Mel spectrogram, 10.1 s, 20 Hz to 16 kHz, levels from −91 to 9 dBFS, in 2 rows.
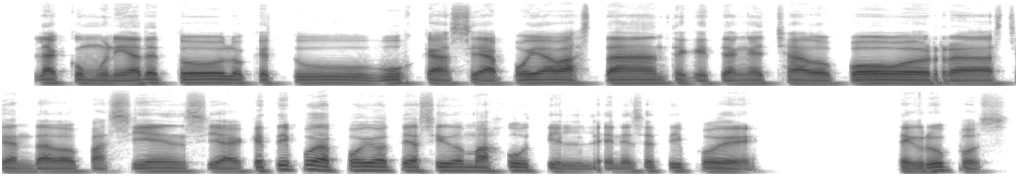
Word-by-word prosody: la 115 Hz, -1 st, +2 dB
comunidad 105 Hz, -2 st, 0 dB
de 120 Hz, -, +2 dB
todo 115 Hz, +3 st, +3 dB
lo 110 Hz, -2 st, -1 dB
que -, -, -3 dB
tú 110 Hz, 0 st, -3 dB
buscas, 105 Hz, -2 st, 0 dB
se 100 Hz, 0 st, +1 dB
apoya 105 Hz, +4 st, +2 dB
bastante, 110 Hz, 0 st, +2 dB
que 100 Hz, -1 st, -5 dB
te 100 Hz, -, -1 dB
han 100 Hz, -, -4 dB
echado 100 Hz, -1 st, 0 dB
porras, 105 Hz, -1 st, +3 dB
te -, -, -3 dB
han 100 Hz, 0 st, -4 dB
dado 100 Hz, -1 st, +1 dB
paciencia? 105 Hz, +1 st, -3 dB
¿Qué 115 Hz, +4 st, -3 dB
tipo 155 Hz, +4 st, -2 dB
de -, -, +7 dB
apoyo 135 Hz, 0 st, +1 dB
te 125 Hz, 0 st, -1 dB
ha -, -, -1 dB
sido 125 Hz, +1 st, -1 dB
más 115 Hz, -3 st, 0 dB
útil 110 Hz, -6 st, -4 dB
en 100 Hz, 0 st, -6 dB
ese 105 Hz, +3 st, -6 dB
tipo 110 Hz, -2 st, -3 dB
de 95 Hz, 0 st, -2 dB, 0.7 s
de 105 Hz, -, -1 dB
grupos? 115 Hz, -3 st, -2 dB
105 Hz, 205 wpm, -24 LUFS, 100-115 Hz, 0.7 s, de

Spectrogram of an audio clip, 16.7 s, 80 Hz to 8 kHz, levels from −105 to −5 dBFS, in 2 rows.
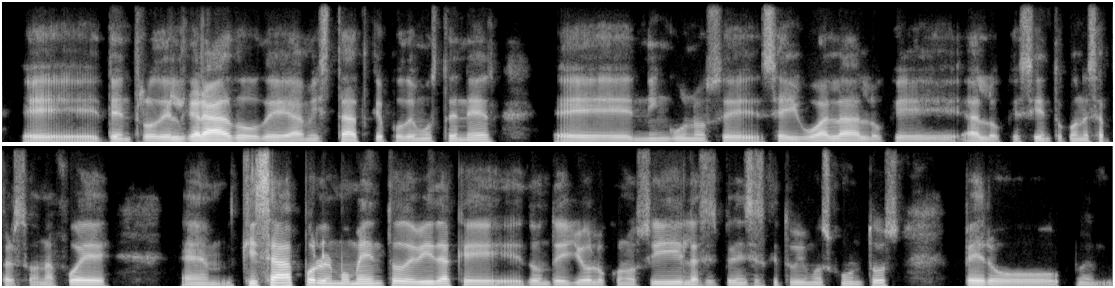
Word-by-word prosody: eh, -, -, -1 dB
dentro 105 Hz, 0 st, 0 dB
del 95 Hz, -1 st, +2 dB
grado 110 Hz, +1 st, +7 dB
de 95 Hz, -2 st, +1 dB
amistad 95 Hz, +4 st, +1 dB
que -, -, -3 dB
podemos 100 Hz, +2 st, -5 dB
tener, 115 Hz, +3 st, -1 dB, 0.4 s
eh, 95 Hz, 0 st, -1 dB
ninguno 105 Hz, +1 st, -5 dB
se 95 Hz, -1 st, -4 dB
se 95 Hz, -, -2 dB
iguala 100 Hz, +3 st, +1 dB
a -, -, +1 dB
lo 90 Hz, -2 st, -6 dB
que 90 Hz, 0 st, -7 dB
a 95 Hz, -, +1 dB
lo 90 Hz, -1 st, -5 dB
que -, -, -14 dB
siento 100 Hz, -1 st, -6 dB
con 100 Hz, 0 st, -6 dB
esa 100 Hz, -, -5 dB
persona. 90 Hz, +1 st, -6 dB
Fue, 105 Hz, 0 st, +3 dB, 0.5 s
em, 95 Hz, +2 st, -4 dB
quizá 145 Hz, +3 st, +8 dB
por 150 Hz, -3 st, +4 dB
el 130 Hz, -, +1 dB
momento 125 Hz, +1 st, +2 dB
de 120 Hz, -, +3 dB
vida, 120 Hz, +2 st, +4 dB
que 100 Hz, -3 st, -2 dB
donde 100 Hz, -2 st, -2 dB
yo 105 Hz, +2 st, 0 dB
lo 110 Hz, 0 st, -5 dB
conocí, 115 Hz, +3 st, -3 dB
las 100 Hz, -1 st, -2 dB
experiencias 100 Hz, +2 st, -6 dB
que -, -, -12 dB
tuvimos 105 Hz, 0 st, -6 dB
juntos, 120 Hz, +5 st, -5 dB, 0.5 s
pero, 95 Hz, -2 st, -1 dB
mm, 100 Hz, -2 st, -10 dB
100 Hz, 160 wpm, -24 LUFS, 95-110 Hz, 0.5 s, quizá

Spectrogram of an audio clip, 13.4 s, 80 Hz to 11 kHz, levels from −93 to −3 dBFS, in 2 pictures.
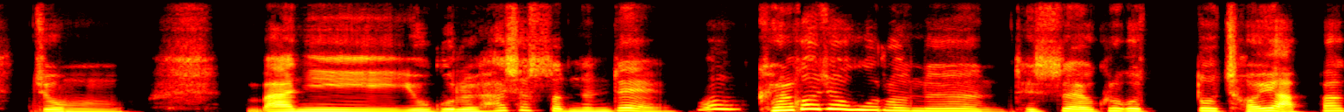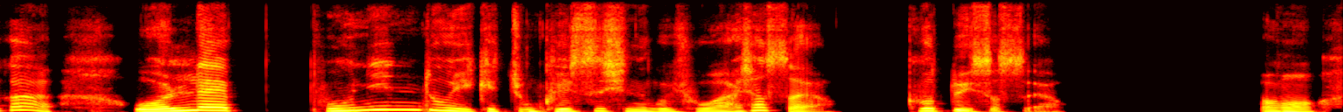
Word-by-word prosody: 좀 150 Hz, -8 st, -3 dB, 0.6 s
많이 165 Hz, -2 st, +3 dB
요구를 170 Hz, +3 st, +1 dB
하셨었는데 215 Hz, -, -1 dB
어 400 Hz, -1 st, -2 dB
결과적으로는 275 Hz, -, +1 dB
됐어요. 190 Hz, +1 st, 0 dB
그리고 225 Hz, +2 st, +1 dB, 0.2 s
또 240 Hz, -1 st, +1 dB
저희 215 Hz, +3 st, +2 dB
아빠가 245 Hz, -, 0 dB, 0.4 s
원래 265 Hz, +9 st, +5 dB, 0.4 s
본인도 300 Hz, +4 st, +1 dB
이렇게 190 Hz, -3 st, -2 dB
좀 170 Hz, -1 st, -6 dB
글 195 Hz, +3 st, +1 dB
쓰시는 195 Hz, -2 st, -2 dB
걸 145 Hz, -2 st, -3 dB
좋아하셨어요. 125 Hz, -, -2 dB, 0.4 s
그것도 230 Hz, +1 st, 0 dB
있었어요. -, -, -6 dB, 1.0 s
어. 175 Hz, -6 st, 0 dB
200 Hz, 260 characters per minute, -22 LUFS, 170-265 Hz, 1.0 s, 원래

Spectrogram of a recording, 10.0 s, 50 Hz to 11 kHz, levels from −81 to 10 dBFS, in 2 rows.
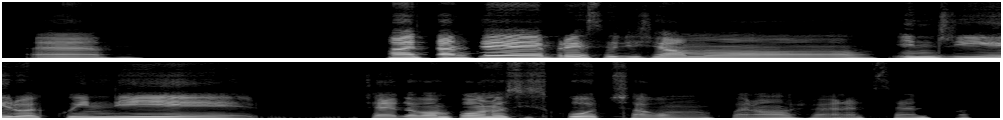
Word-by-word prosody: Eh. 175 Hz, +1 st, -6 dB, 1.4 s
Ma 245 Hz, 0 st, +6 dB
in 235 Hz, 0 st, +4 dB
tante 255 Hz, +1 st, +6 dB
prese, 230 Hz, -1 st, +1 dB
diciamo, 195 Hz, -3 st, -5 dB
in 205 Hz, 0 st, 0 dB
giro 210 Hz, +2 st, -2 dB
e 200 Hz, -, -5 dB
quindi 205 Hz, -5 st, -2 dB, 0.5 s
cioè 175 Hz, -7 st, -6 dB
dopo 180 Hz, +1 st, -5 dB
un 200 Hz, +1 st, -2 dB
po' 205 Hz, -, -2 dB
uno 210 Hz, 0 st, +2 dB
si 195 Hz, -2 st, -17 dB
scoccia 185 Hz, -3 st, -7 dB
comunque, 170 Hz, -1 st, -16 dB
no, 195 Hz, +1 st, -12 dB
cioè 185 Hz, -1 st, -19 dB
nel 180 Hz, -, -17 dB
senso. 190 Hz, +1 st, -19 dB
200 Hz, 130 wpm, -23 LUFS, 185-210 Hz, 1.4 s, Ma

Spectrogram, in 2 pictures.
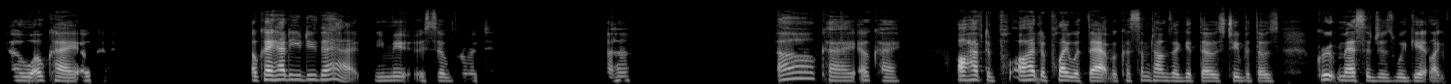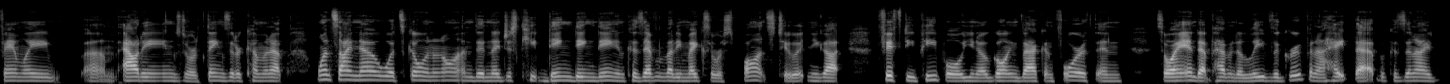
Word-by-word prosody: Oh, 175 Hz, -1 st, 0 dB
okay. 170 Hz, -4 st, +2 dB
Okay. 450 Hz, -, -7 dB, 1.4 s
Okay. 220 Hz, -1 st, +8 dB
How 225 Hz, +1 st, +7 dB
do 225 Hz, -, -3 dB
you 220 Hz, -, -2 dB
do 220 Hz, +1 st, -4 dB
that? 225 Hz, +2 st, 0 dB
You 175 Hz, 0 st, -10 dB
mute 185 Hz, 0 st, -3 dB
eh, -, -, -11 dB
so 175 Hz, -, -3 dB
from 165 Hz, +1 st, -16 dB
a -, -, -11 dB
t -, -, -20 dB, 1.2 s
Uh-huh. 185 Hz, +2 st, -6 dB, 1.5 s
Okay. 240 Hz, -9 st, -1 dB
Okay. 165 Hz, -4 st, -4 dB, 0.6 s
I'll 205 Hz, -, +8 dB
have 215 Hz, 0 st, +3 dB
to 185 Hz, -, -4 dB
pl 165 Hz, -, -12 dB
I'll 200 Hz, -, +6 dB
have 215 Hz, 0 st, +5 dB
to 190 Hz, -, 0 dB
play 190 Hz, +2 st, +4 dB
with 170 Hz, -1 st, -3 dB
that 165 Hz, -2 st, +7 dB
because 165 Hz, 0 st, -6 dB
sometimes 185 Hz, -2 st, -2 dB
I 170 Hz, -, -1 dB
get 160 Hz, 0 st, -6 dB
those 155 Hz, -1 st, 0 dB
too, 180 Hz, -, +1 dB
but 160 Hz, -1 st, -10 dB
those 155 Hz, -1 st, -4 dB, 0.3 s
group 225 Hz, 0 st, +2 dB
messages 180 Hz, -4 st, +2 dB
we 165 Hz, -1 st, -5 dB
get, 165 Hz, +1 st, 0 dB
like -, -, -4 dB
family, 175 Hz, -2 st, -2 dB, 0.3 s
um, -, -, -6 dB
outings 170 Hz, -2 st, +3 dB
or 145 Hz, -2 st, -3 dB
things 180 Hz, +4 st, -3 dB
that 170 Hz, -, -3 dB
are 165 Hz, -, -3 dB
coming 165 Hz, 0 st, -4 dB
up. 160 Hz, -1 st, +2 dB, 0.3 s
Once 225 Hz, 0 st, +2 dB
I 220 Hz, 0 st, +6 dB
know 205 Hz, 0 st, +1 dB
what's 190 Hz, -1 st, -2 dB
going 195 Hz, -2 st, -2 dB
on, 185 Hz, -1 st, -4 dB
then 170 Hz, -1 st, 0 dB
they 170 Hz, 0 st, 0 dB
just 185 Hz, +1 st, -2 dB
keep 190 Hz, -4 st, -6 dB
ding, 180 Hz, +1 st, 0 dB
ding, 175 Hz, -1 st, +1 dB
ding 180 Hz, -1 st, 0 dB
because 170 Hz, +2 st, -5 dB
everybody 175 Hz, -1 st, +1 dB
makes 165 Hz, 0 st, +1 dB
a -, -, -3 dB
response 195 Hz, +7 st, -3 dB
to -, -, -3 dB
it, -, -, -2 dB
and 175 Hz, -, -13 dB
you 160 Hz, -, -7 dB
got 160 Hz, -2 st, +3 dB, 0.3 s
50 185 Hz, -4 st, +3 dB
people, 165 Hz, -3 st, -1 dB
you 165 Hz, 0 st, -5 dB
know, 155 Hz, 0 st, -1 dB
going 170 Hz, 0 st, 0 dB
back 160 Hz, -1 st, +4 dB
and 155 Hz, -, -7 dB
forth. 180 Hz, -3 st, -1 dB
And 155 Hz, 0 st, -6 dB, 0.3 s
so 175 Hz, -, +2 dB
I 175 Hz, +1 st, +8 dB
end 185 Hz, 0 st, +6 dB
up -, -, +5 dB
having 170 Hz, 0 st, -1 dB
to 155 Hz, -, -2 dB
leave 165 Hz, +2 st, -2 dB
the 165 Hz, -, -3 dB
group 210 Hz, +8 st, -3 dB
and 180 Hz, -4 st, -2 dB
I 155 Hz, -, 0 dB
hate 180 Hz, -, 0 dB
that -, -, +4 dB
because 170 Hz, -1 st, -11 dB
then 175 Hz, 0 st, -2 dB
I 165 Hz, -2 st, -1 dB
175 Hz, 205 wpm, -26 LUFS, 165-190 Hz, 1.5 s, Okay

